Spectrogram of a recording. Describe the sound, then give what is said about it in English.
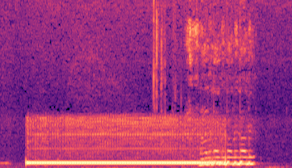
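A phone's outgoing ringing tone from a call placed to a shop to ask about king cakes, sounding once as a loud, steady electronic hum lasting about two seconds, with a faint voice briefly overlapping just as it stops. “It's ringing.”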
